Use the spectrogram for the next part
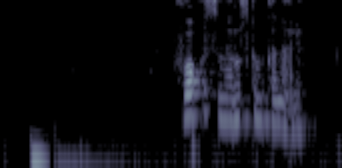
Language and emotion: Russian, neutral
